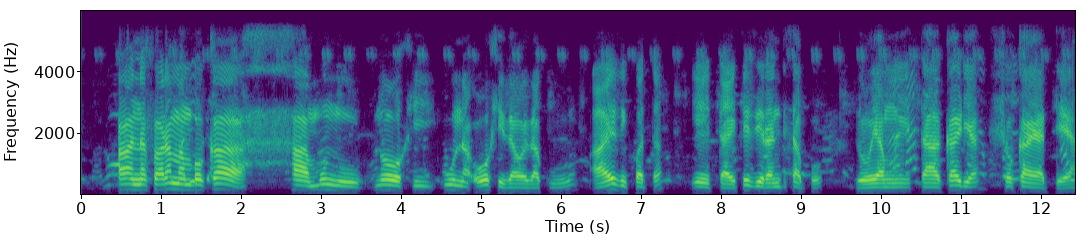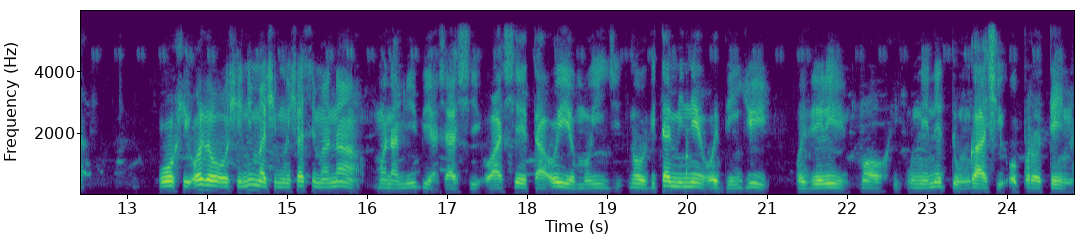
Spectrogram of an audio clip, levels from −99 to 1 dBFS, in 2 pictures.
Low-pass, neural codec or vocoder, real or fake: 5.4 kHz; none; real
